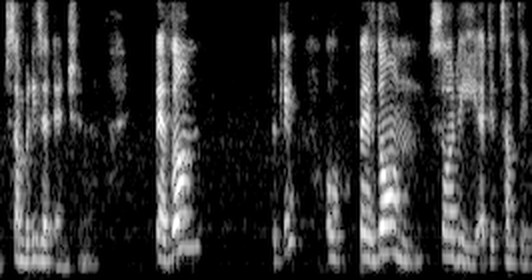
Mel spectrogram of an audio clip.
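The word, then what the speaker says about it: perdón: the next one is perdon in Spanish is a tongue rolling pronunciation so you should feel while you are pronouncing it is very useful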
